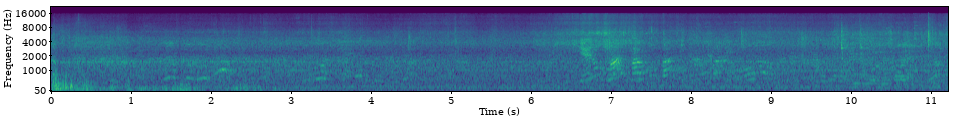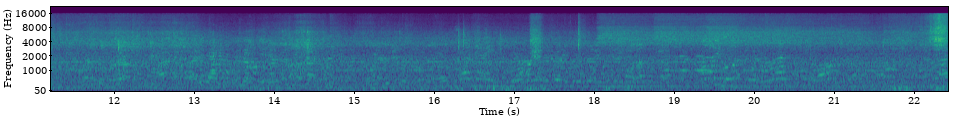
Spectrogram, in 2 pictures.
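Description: Flames crackle and roar from a burning bus.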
